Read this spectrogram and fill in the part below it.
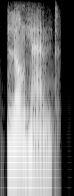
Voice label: "longhand", Indian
